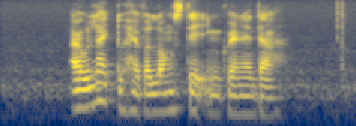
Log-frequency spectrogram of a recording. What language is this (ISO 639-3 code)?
eng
